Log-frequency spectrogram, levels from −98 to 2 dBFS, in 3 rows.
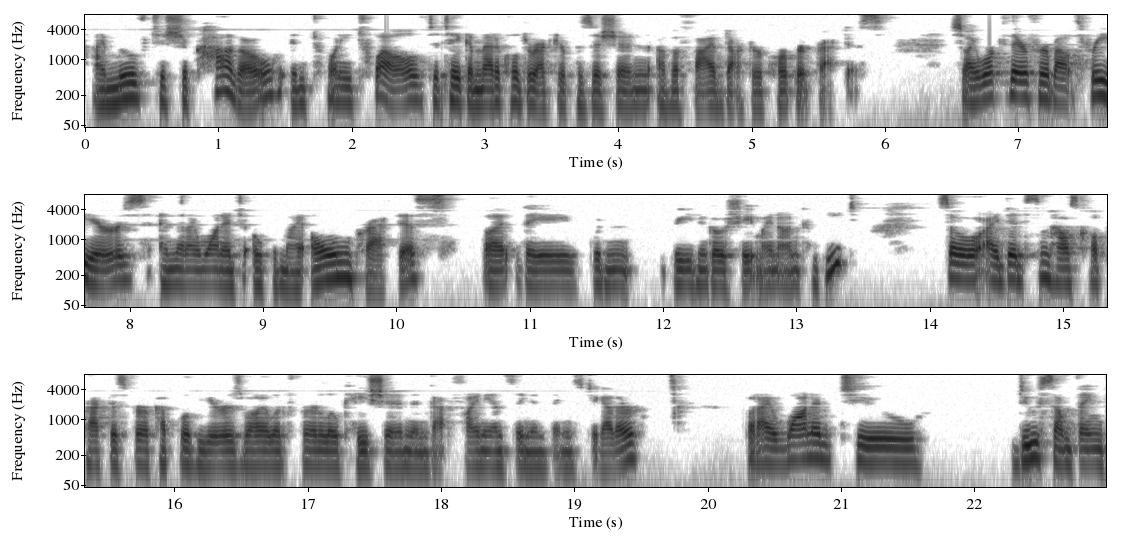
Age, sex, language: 30-49, female, English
